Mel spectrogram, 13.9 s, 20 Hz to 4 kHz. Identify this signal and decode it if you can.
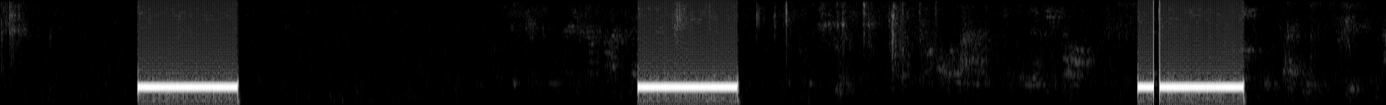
Ringback tone (Europe, 425 Hz), with speech.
